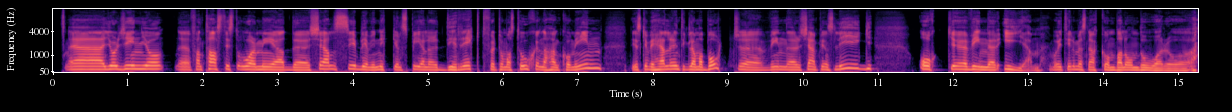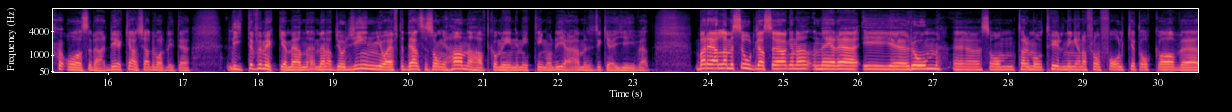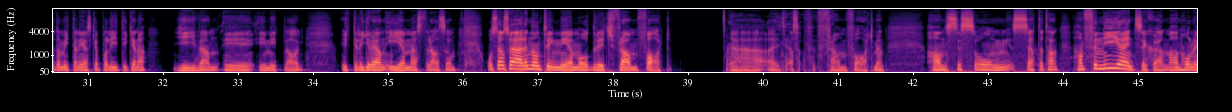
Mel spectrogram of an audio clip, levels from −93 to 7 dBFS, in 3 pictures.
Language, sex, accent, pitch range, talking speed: Swedish, male, native, 140-175 Hz, 170 wpm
